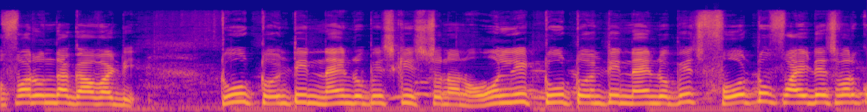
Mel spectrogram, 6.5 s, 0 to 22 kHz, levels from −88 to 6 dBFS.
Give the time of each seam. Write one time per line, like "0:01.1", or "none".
none

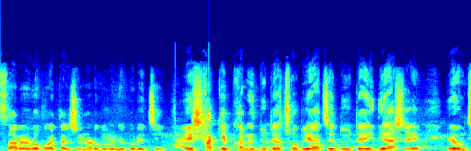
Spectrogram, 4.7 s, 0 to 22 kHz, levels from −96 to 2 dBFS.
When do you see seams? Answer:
0:01.7

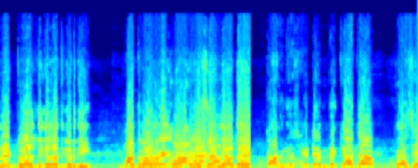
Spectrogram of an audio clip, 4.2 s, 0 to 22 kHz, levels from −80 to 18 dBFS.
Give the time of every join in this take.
0:02.6

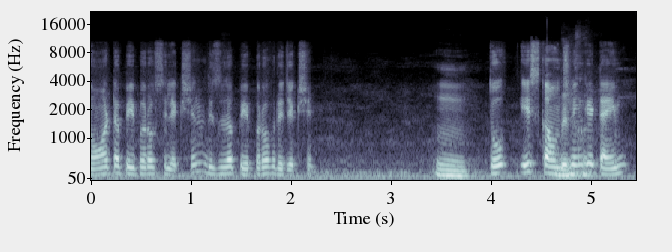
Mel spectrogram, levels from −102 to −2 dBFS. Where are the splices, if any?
none

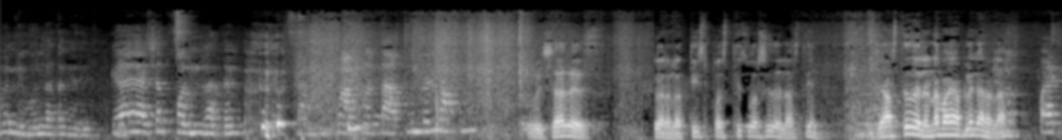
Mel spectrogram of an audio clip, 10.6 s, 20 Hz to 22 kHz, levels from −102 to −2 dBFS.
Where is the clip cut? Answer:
0:06.5

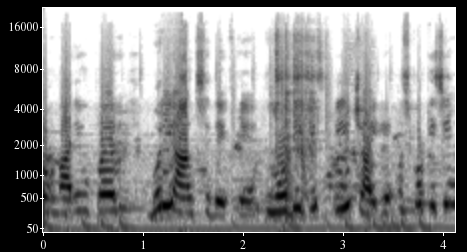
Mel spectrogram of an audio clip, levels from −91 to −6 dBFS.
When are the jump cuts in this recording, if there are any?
0:02.2

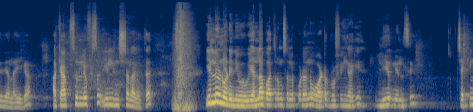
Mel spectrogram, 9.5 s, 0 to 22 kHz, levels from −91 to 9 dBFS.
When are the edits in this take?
0:03.5

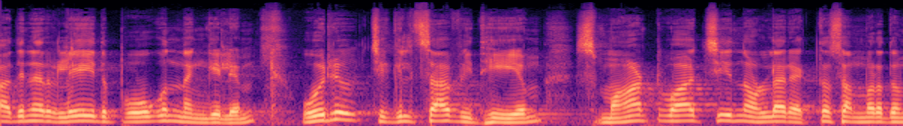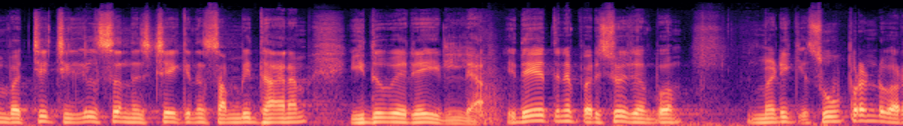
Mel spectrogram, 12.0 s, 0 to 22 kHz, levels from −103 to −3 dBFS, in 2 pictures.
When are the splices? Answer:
0:09.3

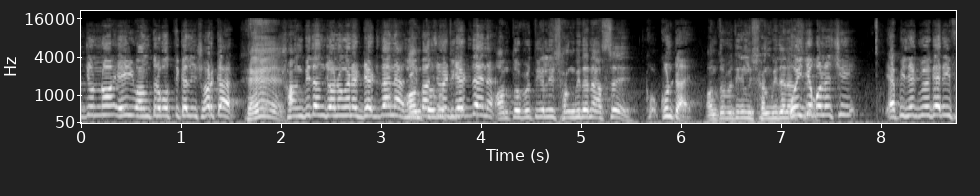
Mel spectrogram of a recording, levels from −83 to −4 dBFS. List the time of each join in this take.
none

